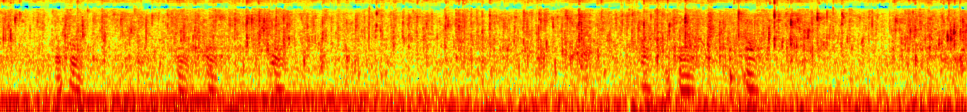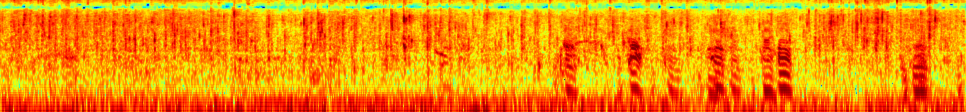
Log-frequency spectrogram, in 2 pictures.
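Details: Ducks quacking in clipped, nasal bursts that grow busier toward the end, set against steady broadband noise and a faint low hum.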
